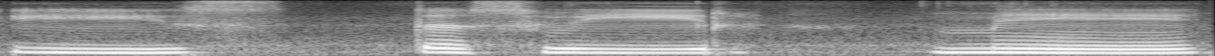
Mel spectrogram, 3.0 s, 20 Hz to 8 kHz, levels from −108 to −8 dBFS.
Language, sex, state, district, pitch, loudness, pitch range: Hindi, female, Haryana, Rohtak, 210 Hz, -13 LUFS, 200-220 Hz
